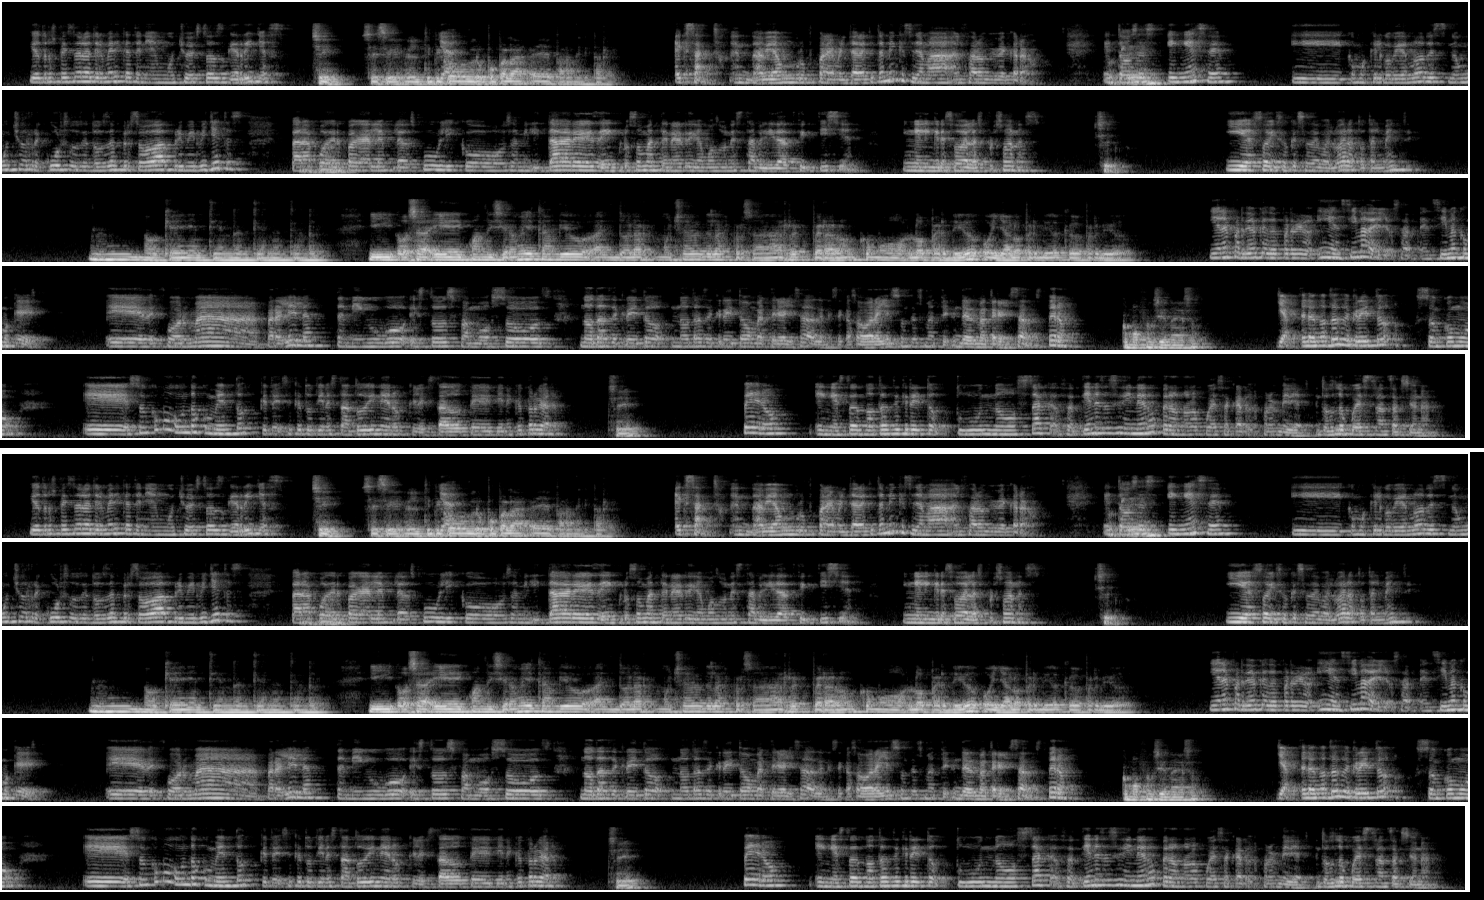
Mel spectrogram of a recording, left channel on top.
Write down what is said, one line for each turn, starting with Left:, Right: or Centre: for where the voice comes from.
Right: y otros países de Latinoamérica tenían mucho estas guerrillas.
Centre: Sí, sí, sí, el típico
Right: Ya,
Centre: grupo para, eh, paramilitar.
Right: exacto. En- había un grupo paramilitar aquí también que se llama Alfaro Vive Carajo. Entonces,
Centre: Ok.
Right: en ese, y como que el gobierno destinó muchos recursos, entonces empezó a imprimir billetes para
Centre: Ajá,
Right: poder pagarle a empleados públicos, a militares e incluso mantener, digamos, una estabilidad ficticia en el ingreso de las personas.
Centre: sí.
Right: Y eso hizo que se devaluara totalmente.
Centre: Mm, ok, entiendo, entiendo, entiendo. Y, o sea, y eh, cuando hicieron el cambio al dólar, ¿muchas de las personas recuperaron como lo perdido o ya lo perdido quedó perdido?
Right: Y él ha perdido, quedó perdido. Y encima de ello, o sea, encima como que eh, de forma paralela, también hubo estos famosos notas de crédito, notas de crédito materializadas, en este caso ahora ya son desmate- desmaterializadas, pero
Centre: ¿Cómo funciona eso?
Right: Ya, las notas de crédito son como, eh, son como un documento que te dice que tú tienes tanto dinero que el Estado te tiene que otorgar,
Centre: Sí,
Right: pero en estas notas de crédito tú no sacas, o sea, tienes ese dinero, pero no lo puedes sacar de forma inmediata, entonces lo puedes transaccionar.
